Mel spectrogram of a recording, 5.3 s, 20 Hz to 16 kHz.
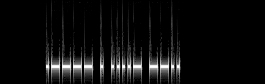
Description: Morse code, heard as a keyed tone, about 21 wpm, 700 Hz. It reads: 1E4Z
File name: practice / 22wpm / Four Letter-Number Combinations - 22wpm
